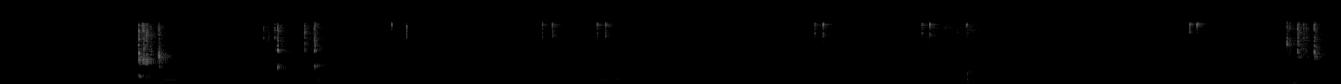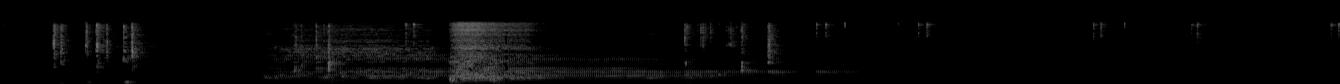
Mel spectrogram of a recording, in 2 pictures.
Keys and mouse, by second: 1.6 Tab, 1.6-5.5 middle drag, 2.7 a, 3.1 a, 7.1-14.0 middle drag, 13.0 a, 13.1 a, 14.0 r, 16.6 g, 20.8 ctrl+s, 22.7-24.5 drag.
